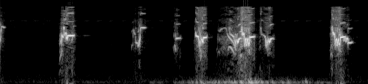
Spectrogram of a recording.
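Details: Javan myna call used to lure wild birds: a few separate harsh, buzzy chirps, then a louder tangled burst of rasping notes in the middle, over a soft low rumble.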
